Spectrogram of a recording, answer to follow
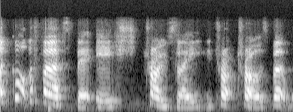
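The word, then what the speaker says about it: Trottiscliffe: Trosley.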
